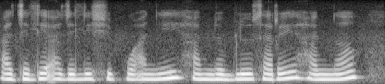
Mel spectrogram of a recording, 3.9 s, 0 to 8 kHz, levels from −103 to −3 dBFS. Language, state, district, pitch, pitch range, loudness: Sumi, Nagaland, Kohima, 185 Hz, 175-195 Hz, -12 LUFS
